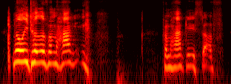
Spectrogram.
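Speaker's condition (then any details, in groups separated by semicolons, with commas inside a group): Cerebral palsy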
